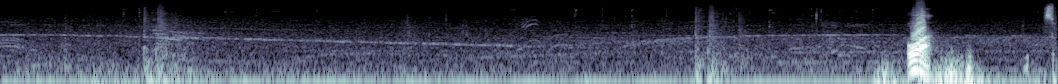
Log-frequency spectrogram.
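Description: A gun fires sharp shots.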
